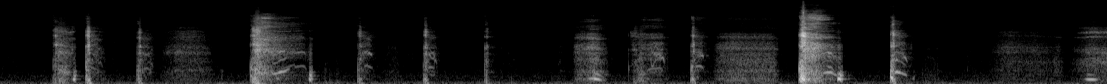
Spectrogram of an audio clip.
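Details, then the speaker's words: Acted fit of repeated dry coughs with throat clearing and strained breaths between, in a quiet room: simulated asthmatic cough, voice-acted as a girlfriend with asthma catching a cold after rain, breathless, later 38°C fever; coughing fit (acted). "ん？ああ、咳？雨のせいかな。少し息苦しいけど大丈夫だよ。"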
